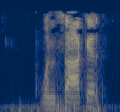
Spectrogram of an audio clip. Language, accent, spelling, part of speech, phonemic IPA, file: English, US, Woonsocket, proper noun, /wʊnˈsɒkɪt/, En-Woonsocket.oga
- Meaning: 1. A city in Providence County, Rhode Island, United States 2. A small city, the county seat of Sanborn County, South Dakota, United States. Named after Woonsocket, RI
